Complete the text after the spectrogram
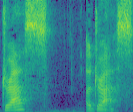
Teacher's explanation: syllable so it's long it has the f vowel and then you want to have just a really short unstressed uh sound for the letter a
